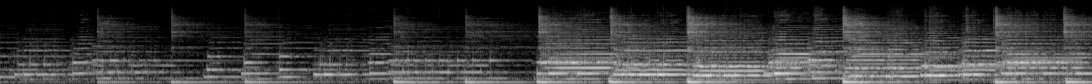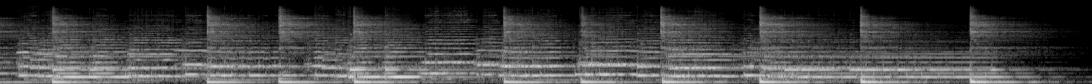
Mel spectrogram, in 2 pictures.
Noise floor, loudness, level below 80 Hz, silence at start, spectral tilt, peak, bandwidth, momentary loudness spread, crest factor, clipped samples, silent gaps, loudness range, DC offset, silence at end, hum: -43 dBFS; -18 LUFS; -52 dBFS; 0 s; -5.5 dB/octave; -2 dBFS; 15.5 kHz; 13 LU; 16 dB; under 0.1%; none; 10 LU; under 0.1%; 0.35 s; none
